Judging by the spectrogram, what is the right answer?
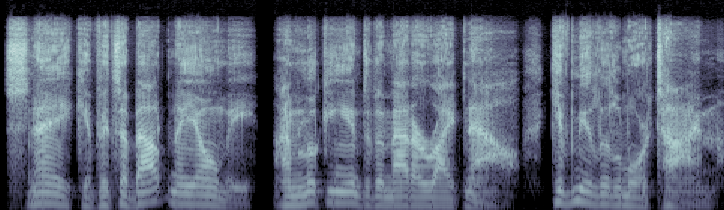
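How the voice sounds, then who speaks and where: An actor playing a stern older colonel in a video game, briefing and giving orders with a husky, commanding voice. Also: male voice, medium pitch, sing-song, a little fast, pushed and bright, no echo, studio quality, full character voice. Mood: grave. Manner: commanding, urgent, instructive.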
